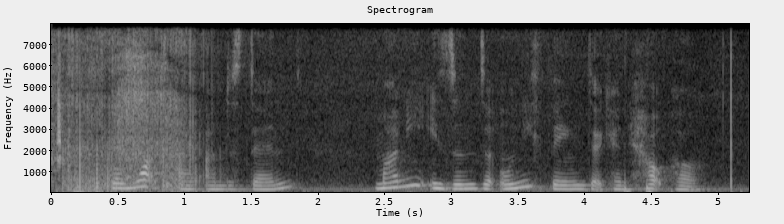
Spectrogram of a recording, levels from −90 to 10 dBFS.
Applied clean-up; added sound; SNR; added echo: none; Fire; 5 dB; none.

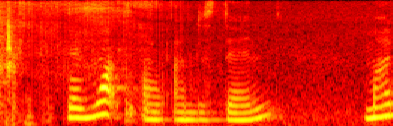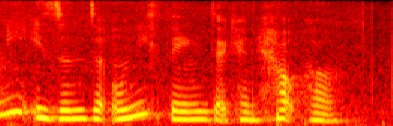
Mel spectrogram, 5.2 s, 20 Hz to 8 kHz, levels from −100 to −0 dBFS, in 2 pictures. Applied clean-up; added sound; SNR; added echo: neural mask model Resemble Enhance denoiser.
